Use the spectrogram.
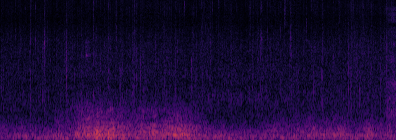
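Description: Steady rainfall hisses throughout while a low rumble of thunder swells and rolls in the middle before fading back under the rain. No voices.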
